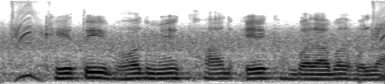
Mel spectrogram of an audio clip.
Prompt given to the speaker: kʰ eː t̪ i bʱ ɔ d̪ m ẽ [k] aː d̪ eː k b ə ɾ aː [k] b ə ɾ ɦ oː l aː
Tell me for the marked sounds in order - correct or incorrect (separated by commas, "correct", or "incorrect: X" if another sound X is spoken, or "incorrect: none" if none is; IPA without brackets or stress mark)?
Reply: incorrect: kʰ, incorrect: none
